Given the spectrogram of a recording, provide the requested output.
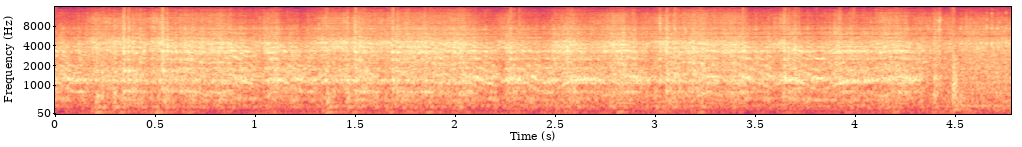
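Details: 1973 Duster slant six, unrun for 21 years, after plug-wire reseating and vacuum-leak fixes: uneven starter churn at roughly three to four beats a second, and the engine never catches. Cranks, no start.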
